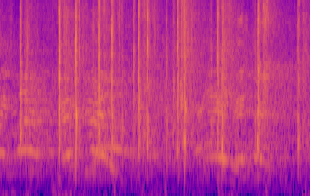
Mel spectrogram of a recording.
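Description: Gym floor chatter: several players' voices in the background and a scattered run of sharp hand claps and high-five slaps.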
